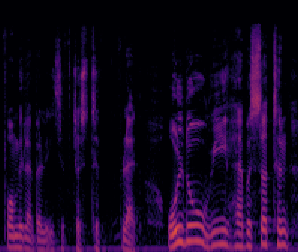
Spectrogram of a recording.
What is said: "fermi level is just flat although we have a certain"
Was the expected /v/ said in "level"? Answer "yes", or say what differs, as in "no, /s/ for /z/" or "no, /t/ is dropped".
no, /b/ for /v/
